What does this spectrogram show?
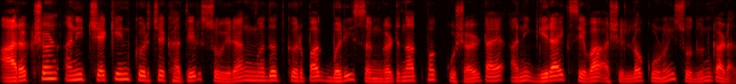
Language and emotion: Goan Konkani, neutral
